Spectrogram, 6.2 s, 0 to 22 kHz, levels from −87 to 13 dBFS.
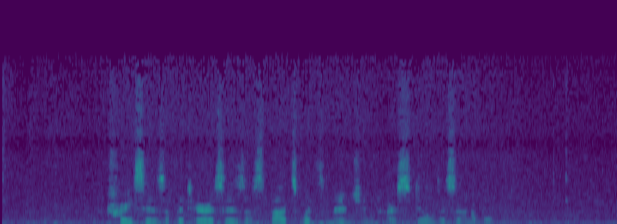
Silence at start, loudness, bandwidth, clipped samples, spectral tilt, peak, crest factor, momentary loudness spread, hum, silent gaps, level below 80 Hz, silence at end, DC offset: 0.05 s; -45 LUFS; 16.5 kHz; under 0.1%; -1.5 dB/octave; -28 dBFS; 22 dB; 20 LU; none; none; -64 dBFS; 0 s; under 0.1%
